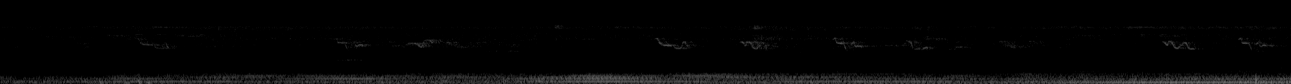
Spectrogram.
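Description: A bird chirping faintly, short quick downward chirps in small clusters, over a low steady hum.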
